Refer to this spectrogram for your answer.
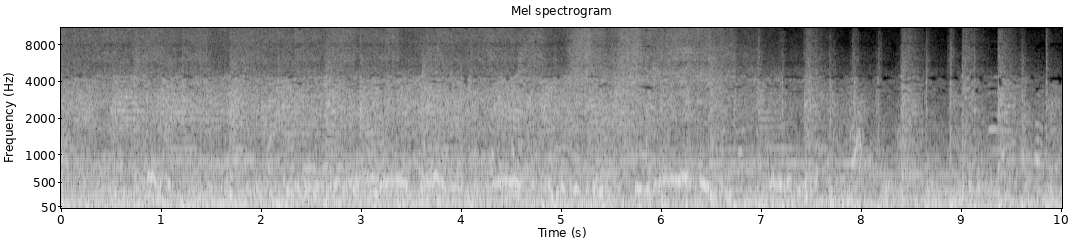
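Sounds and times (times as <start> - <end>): background music with a beat: 0.0 - 10.0.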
